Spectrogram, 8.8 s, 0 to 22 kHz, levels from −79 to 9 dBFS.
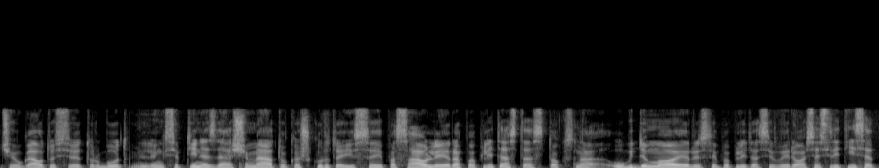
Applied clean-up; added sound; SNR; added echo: none; none; none; none.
